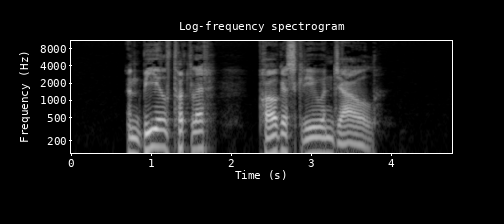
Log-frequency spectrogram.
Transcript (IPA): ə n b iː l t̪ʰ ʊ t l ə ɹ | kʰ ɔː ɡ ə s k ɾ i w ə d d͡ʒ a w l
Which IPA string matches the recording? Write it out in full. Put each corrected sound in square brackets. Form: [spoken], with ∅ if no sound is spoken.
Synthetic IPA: ə n b iː l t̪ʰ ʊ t l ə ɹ | [pʰ] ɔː ɡ ə s k ɾ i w ə [n] d͡ʒ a w l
